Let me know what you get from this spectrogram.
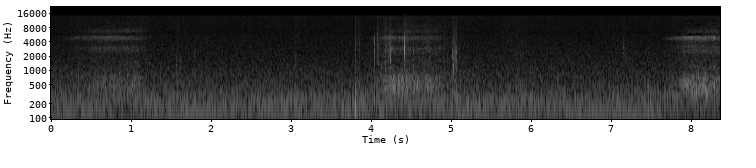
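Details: Denali, a small female husky, snores softly indoors: faint breathy snore bursts near the start and end, with a few sniffs and snorts in between, against a quiet room hiss.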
